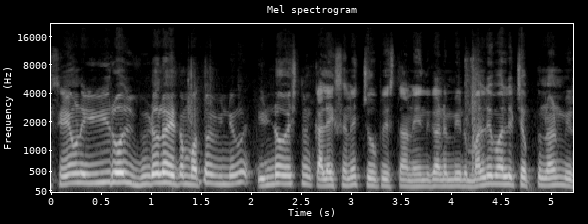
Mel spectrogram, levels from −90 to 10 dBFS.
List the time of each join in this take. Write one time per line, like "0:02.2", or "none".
none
